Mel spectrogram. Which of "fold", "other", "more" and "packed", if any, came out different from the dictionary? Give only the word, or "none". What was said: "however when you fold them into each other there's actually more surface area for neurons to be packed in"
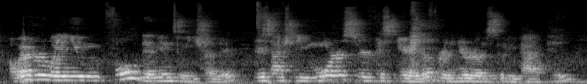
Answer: packed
